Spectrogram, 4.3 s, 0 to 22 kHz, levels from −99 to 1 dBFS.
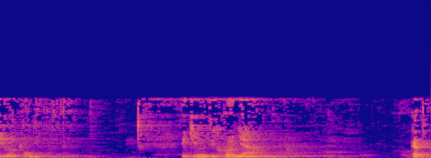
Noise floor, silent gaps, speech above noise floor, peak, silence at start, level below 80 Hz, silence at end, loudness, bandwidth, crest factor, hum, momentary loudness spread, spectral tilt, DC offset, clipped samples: -62 dBFS; none; 34 dB; -8 dBFS; 0 s; -70 dBFS; 0 s; -30 LUFS; 8.8 kHz; 24 dB; none; 23 LU; -4.5 dB/octave; under 0.1%; under 0.1%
